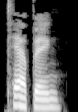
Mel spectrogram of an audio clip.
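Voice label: "tapping", British English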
